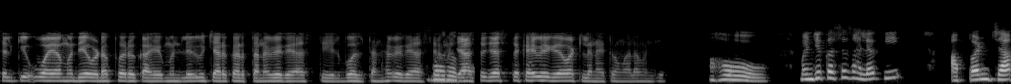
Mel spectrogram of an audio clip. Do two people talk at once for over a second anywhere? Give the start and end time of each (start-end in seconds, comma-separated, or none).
none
